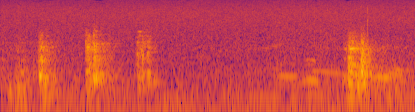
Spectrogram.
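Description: A few short, sharp noises, the loudest near the end, with faint brief voice sounds among them, over the steady low hum of an early sound-film soundtrack.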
